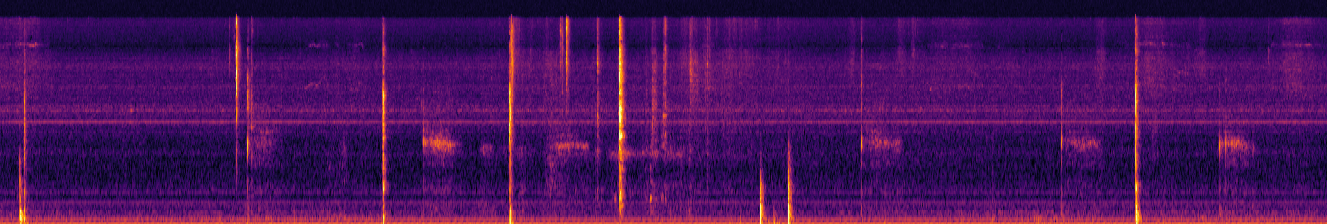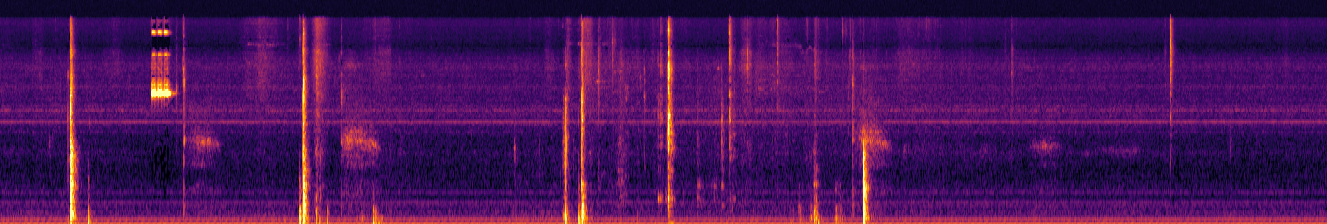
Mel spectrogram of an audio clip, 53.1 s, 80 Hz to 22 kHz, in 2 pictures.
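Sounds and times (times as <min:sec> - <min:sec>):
high electronic beeps: 0:29.6 - 0:30.0.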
